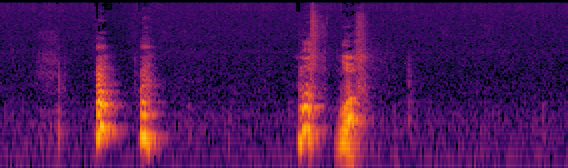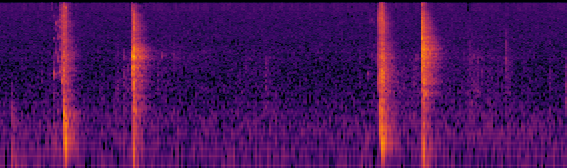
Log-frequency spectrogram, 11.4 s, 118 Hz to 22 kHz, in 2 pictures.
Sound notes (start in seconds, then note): 0.6 imitating dog barking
